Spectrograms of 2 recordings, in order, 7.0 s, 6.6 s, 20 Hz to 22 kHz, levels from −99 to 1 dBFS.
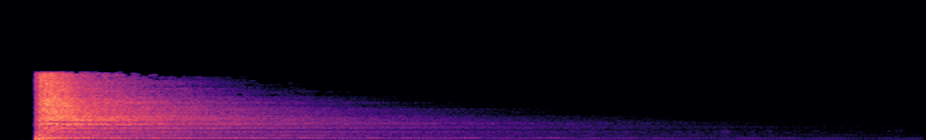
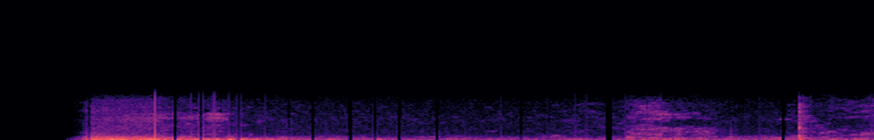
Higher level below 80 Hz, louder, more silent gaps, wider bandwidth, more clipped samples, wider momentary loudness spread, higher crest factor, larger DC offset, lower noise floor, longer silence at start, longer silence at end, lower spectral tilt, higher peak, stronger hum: second, -70 dBFS vs -60 dBFS; first, -19 LUFS vs -40 LUFS; second, none vs 4.54-4.58 s; first, 11 kHz vs 7.2 kHz; neither; first, 26 LU vs 23 LU; first, 28 dB vs 20 dB; neither; first, -83 dBFS vs -59 dBFS; second, 0.25 s vs 0.6 s; first, 5.1 s vs 0 s; second, 1 dB/octave vs -7.5 dB/octave; first, -2 dBFS vs -22 dBFS; neither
